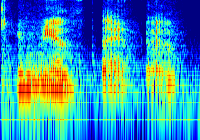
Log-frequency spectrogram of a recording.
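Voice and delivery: whispered, stepping away; whispered aside. Real, not acted. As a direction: breathe it quietly off mic. Stepping away to blow nose.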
